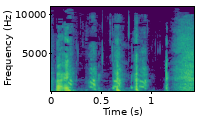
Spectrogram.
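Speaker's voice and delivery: shrieking high laugh. Real, not acted. Laugh at the wine joke.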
